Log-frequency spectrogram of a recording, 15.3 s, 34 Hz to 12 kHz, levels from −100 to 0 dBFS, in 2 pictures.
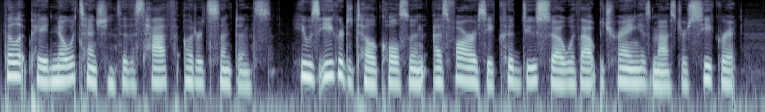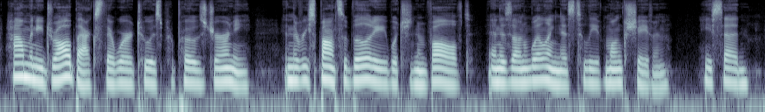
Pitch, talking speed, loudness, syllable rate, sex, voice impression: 165 Hz, 195 wpm, -19 LUFS, 6.0 syllables/s, female, feminine, adult-like, slightly middle-aged, thin, slightly tensed, slightly weak, slightly dark, slightly hard, very clear, fluent, slightly raspy, cool, very intellectual, refreshing, very sincere, calm, slightly friendly, slightly reassuring, slightly unique, elegant, slightly sweet, slightly strict, slightly sharp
